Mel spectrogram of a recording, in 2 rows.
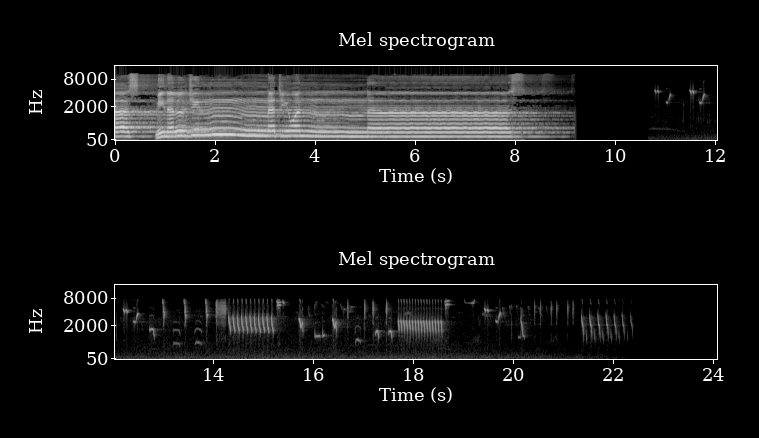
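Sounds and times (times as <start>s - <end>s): bird trill: 10.8s - 22.4s
songbirds chirping and whistling: 10.8s - 22.4s.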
